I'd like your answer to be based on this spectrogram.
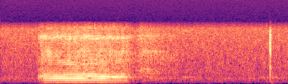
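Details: An elderly grandmother snoring in her sleep; the uploader jokingly links it to smoking: a single loud, rumbling snore on the in-breath with a buzzing, vibrating tone, then quiet breathing.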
